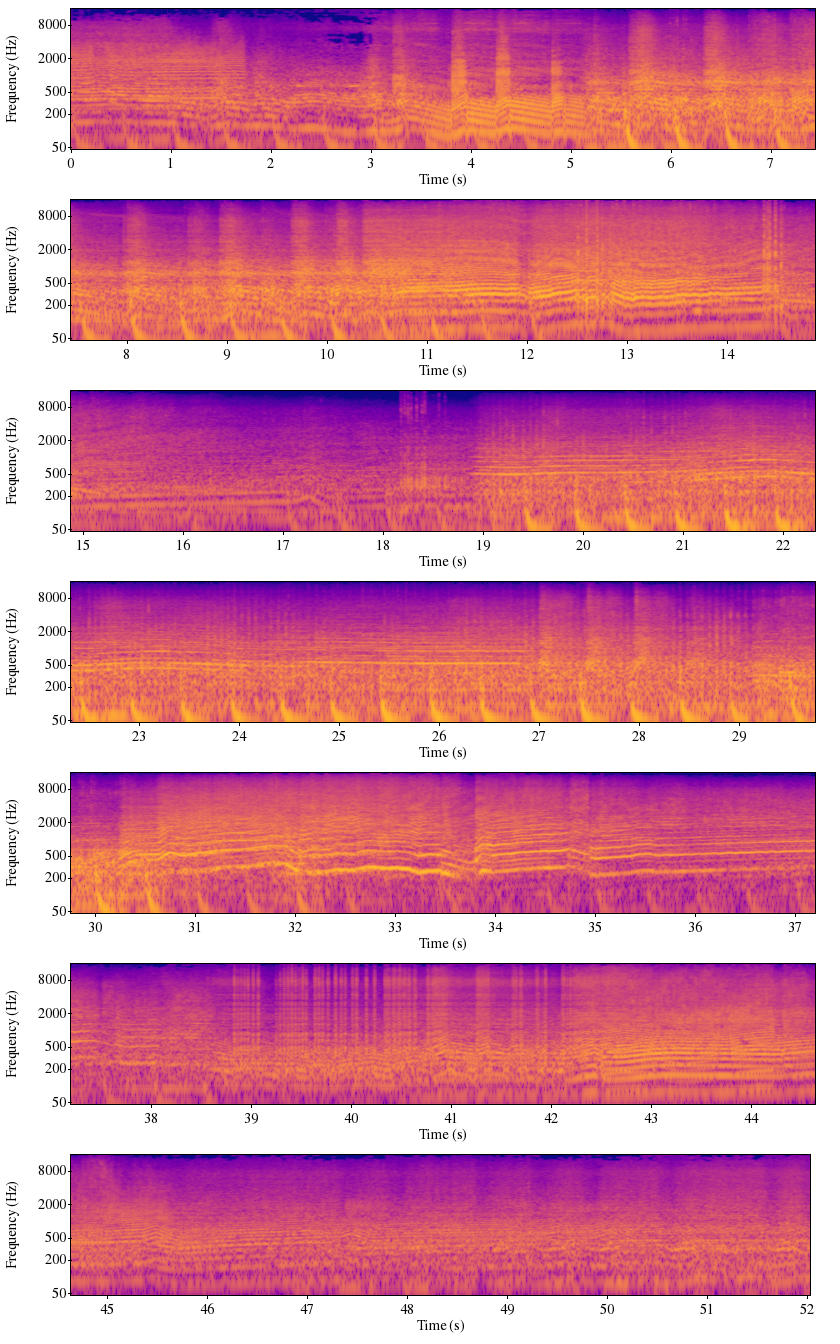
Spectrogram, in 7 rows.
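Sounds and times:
motorcycle engines revving: 0.0 - 52.0.

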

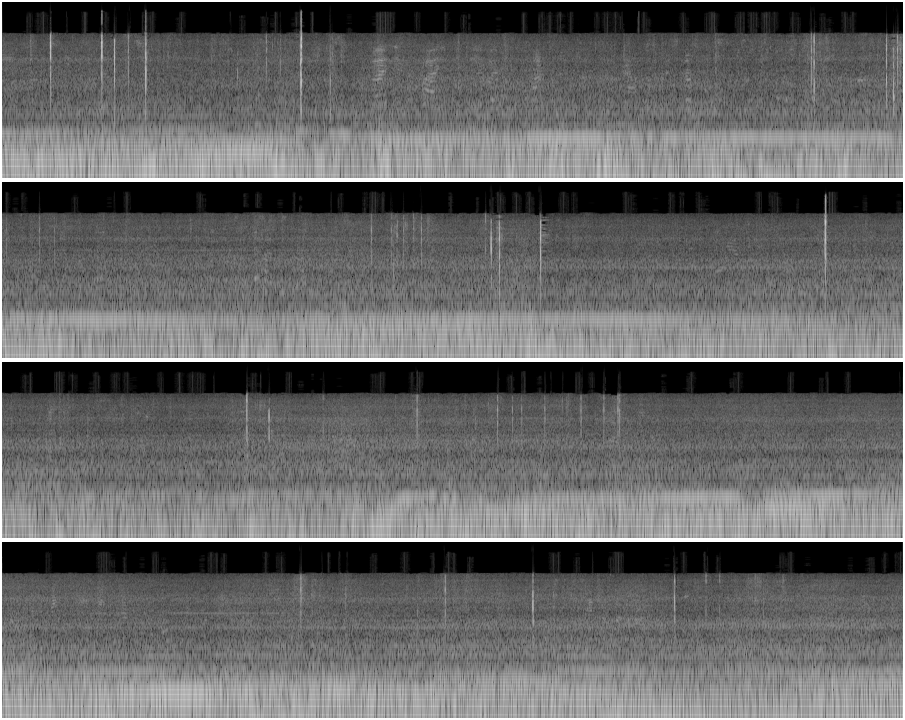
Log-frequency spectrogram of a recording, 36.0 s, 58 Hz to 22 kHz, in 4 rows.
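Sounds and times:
low engine rumble: 0.0 - 36.0.

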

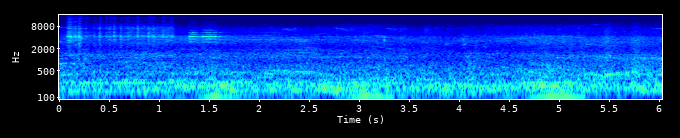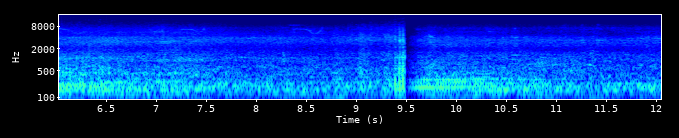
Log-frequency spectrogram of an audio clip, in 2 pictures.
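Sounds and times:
passing vehicles: 1.0 - 12.0.

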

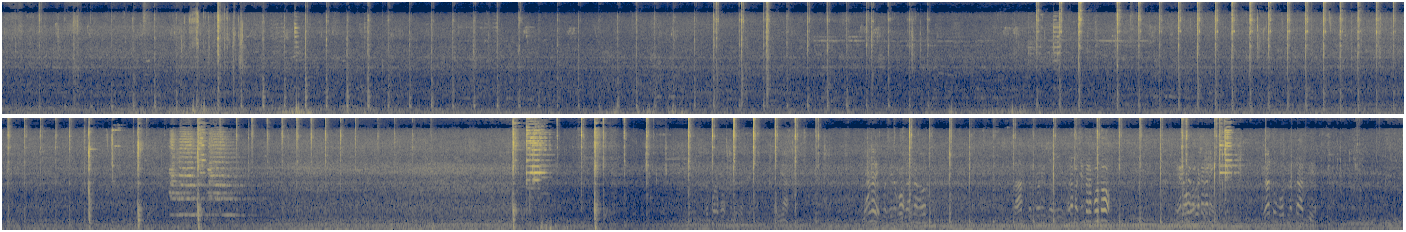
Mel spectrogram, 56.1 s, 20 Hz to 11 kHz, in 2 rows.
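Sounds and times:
hammer tapping on steel: 20.7 - 31.0, 46.1 - 53.0.

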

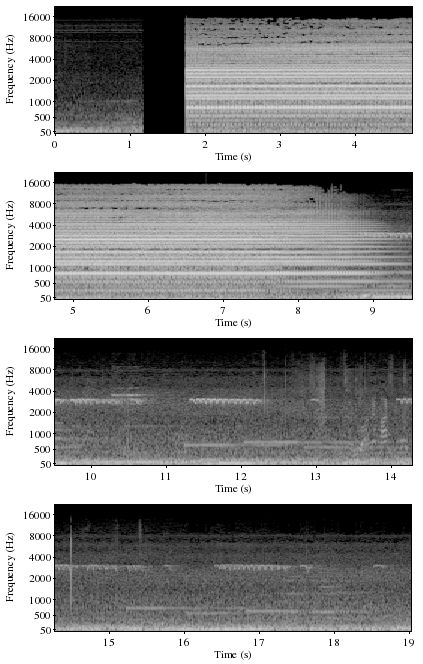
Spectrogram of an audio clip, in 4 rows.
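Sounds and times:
locomotive air horn: 1.7 - 10.2.

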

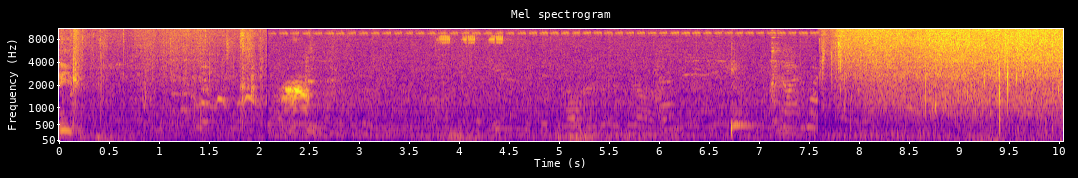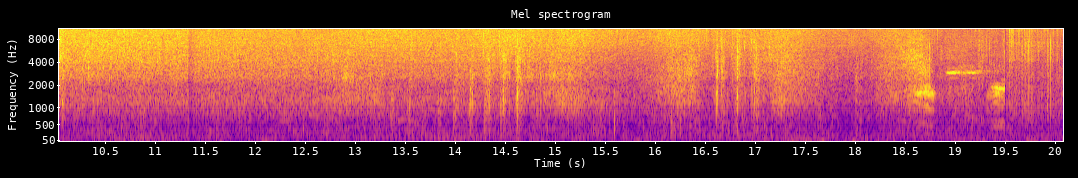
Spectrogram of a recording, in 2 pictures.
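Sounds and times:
fire crackling: 0.0 - 2.1, 7.6 - 20.0
water hissing into steam: 7.6 - 20.0.

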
